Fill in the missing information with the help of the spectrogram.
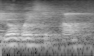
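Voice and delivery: ordinary delivery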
